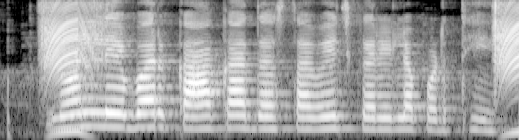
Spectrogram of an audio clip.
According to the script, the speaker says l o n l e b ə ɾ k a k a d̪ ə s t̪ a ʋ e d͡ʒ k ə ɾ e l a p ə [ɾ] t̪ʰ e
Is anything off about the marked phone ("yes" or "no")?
yes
